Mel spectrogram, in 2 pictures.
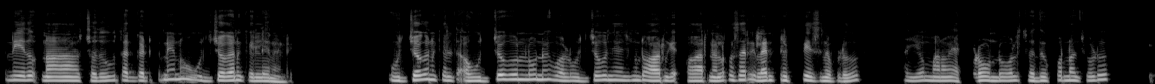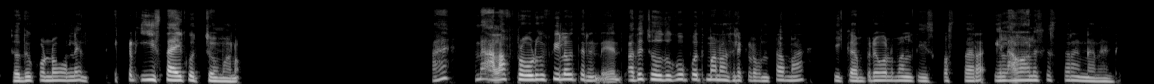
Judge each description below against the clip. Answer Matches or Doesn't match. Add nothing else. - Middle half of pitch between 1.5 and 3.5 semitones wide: Matches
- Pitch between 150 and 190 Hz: Matches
